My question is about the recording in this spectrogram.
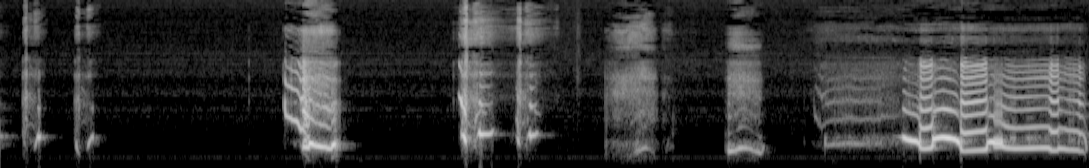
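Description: A person's voice wailing and whimpering without words: several short cries, then a long, wavering wail over the last few seconds.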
